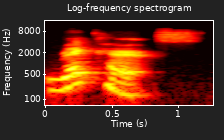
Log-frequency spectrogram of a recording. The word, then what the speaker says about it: record: All right, 25 Olympic records. When this word, OK，当这个字是名词的时候呢，重音放前面 records，记录 record 或 record 我听到 record 比较多这个又跟发音有关Lily 我们今天刚好没有讲这个，它可以发 or 的音，它也可以发的音，事实上我们今天有上到的音，所以 record 我是念的音。那刚刚芳芳念的呢是 or 发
